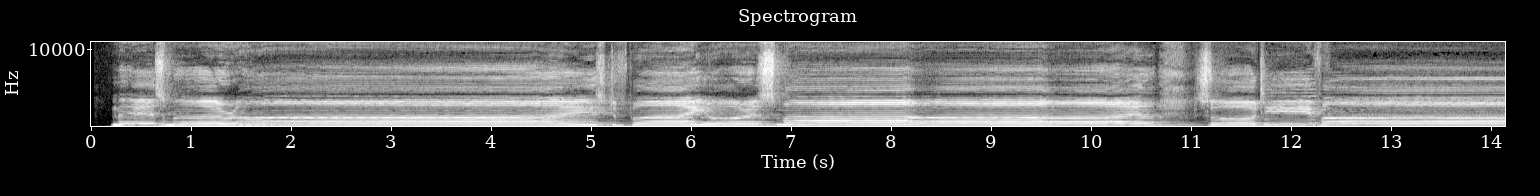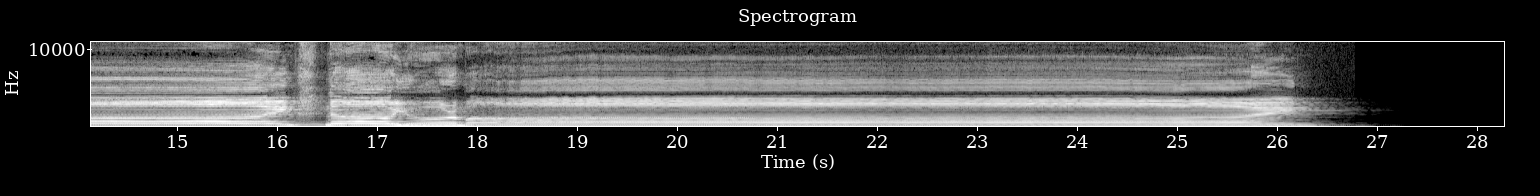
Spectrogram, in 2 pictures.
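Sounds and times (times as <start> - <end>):
barbershop baritone singing: 0.2 - 26.5.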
